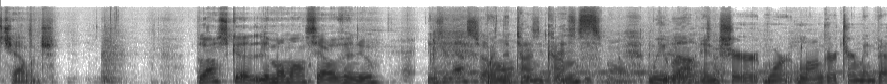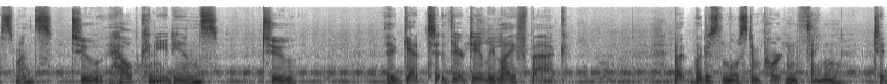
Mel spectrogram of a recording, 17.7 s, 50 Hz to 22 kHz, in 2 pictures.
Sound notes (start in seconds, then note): 5.3 speaking french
